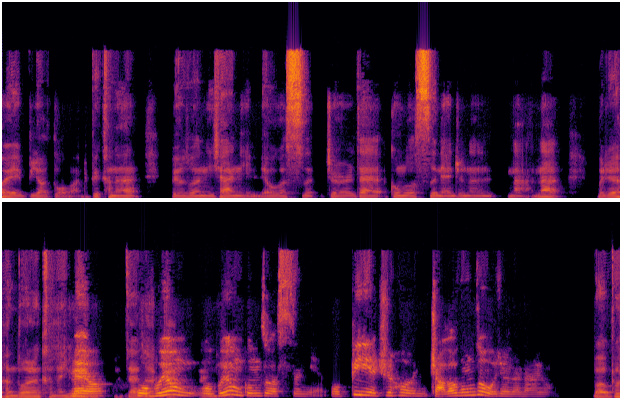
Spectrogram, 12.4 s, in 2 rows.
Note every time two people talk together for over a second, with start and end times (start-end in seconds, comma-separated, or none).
6.8-8.5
